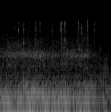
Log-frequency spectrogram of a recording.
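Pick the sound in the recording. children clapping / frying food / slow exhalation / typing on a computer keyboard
typing on a computer keyboard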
